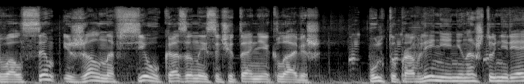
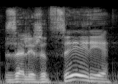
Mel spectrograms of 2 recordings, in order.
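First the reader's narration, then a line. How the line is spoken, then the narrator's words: Shouting. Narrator (Russian): кричал капитан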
